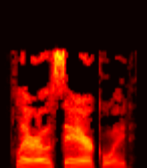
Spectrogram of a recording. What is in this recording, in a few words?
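"plerocercoid", British English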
